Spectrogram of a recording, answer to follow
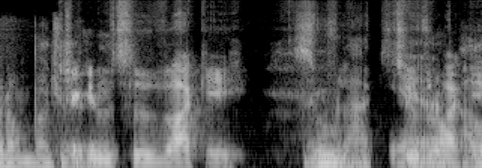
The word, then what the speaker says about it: souvlaki: When I Googled this, when you said the word, how do you pronounce that to make sure I don't butcher chicken it? souvlaki.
